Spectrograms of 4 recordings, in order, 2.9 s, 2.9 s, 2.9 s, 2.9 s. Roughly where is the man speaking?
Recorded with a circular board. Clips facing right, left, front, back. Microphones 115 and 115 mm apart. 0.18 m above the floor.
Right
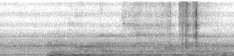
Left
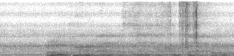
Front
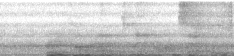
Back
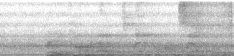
Ahead left.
